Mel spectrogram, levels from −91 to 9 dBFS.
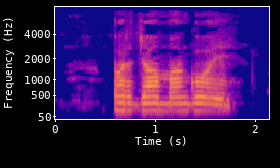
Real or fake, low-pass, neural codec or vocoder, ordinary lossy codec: fake; 7.2 kHz; vocoder, 44.1 kHz, 128 mel bands every 256 samples, BigVGAN v2; MP3, 32 kbps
